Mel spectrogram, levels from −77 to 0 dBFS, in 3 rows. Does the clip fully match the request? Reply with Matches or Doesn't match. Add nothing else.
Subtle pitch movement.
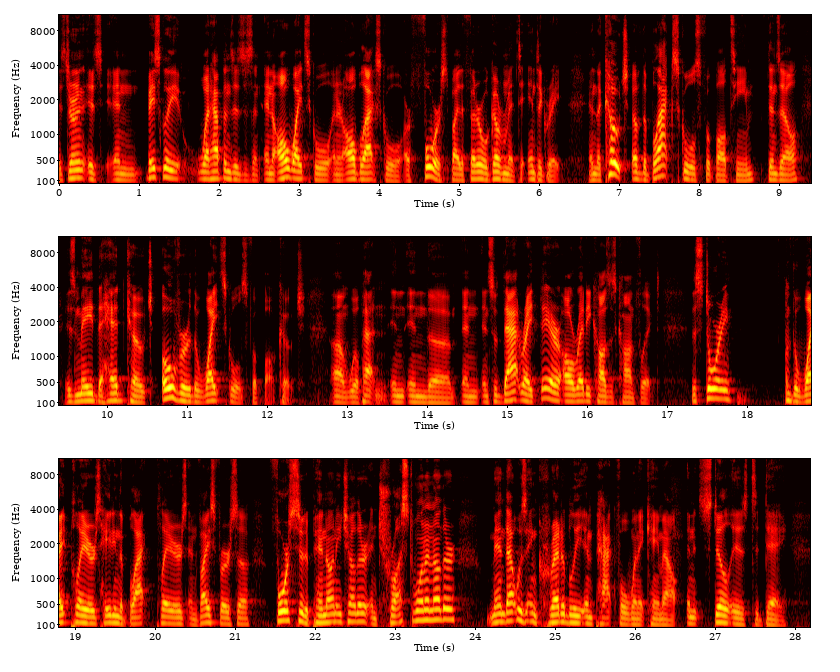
Doesn't match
